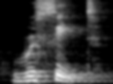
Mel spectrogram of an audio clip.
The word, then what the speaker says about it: receipt: As in word number 24, receipt. The P is silent.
